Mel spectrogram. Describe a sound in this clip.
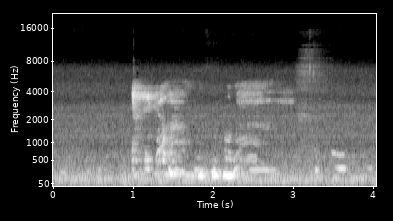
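Two young girls laugh and squeal close to a microphone.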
